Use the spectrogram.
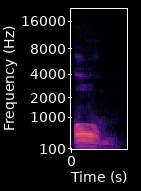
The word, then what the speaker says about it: Om: it when you read it om and you pronounce it ohm you are actually doing it right when you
